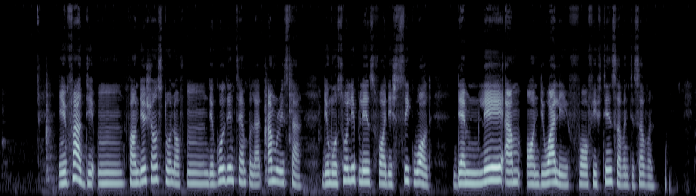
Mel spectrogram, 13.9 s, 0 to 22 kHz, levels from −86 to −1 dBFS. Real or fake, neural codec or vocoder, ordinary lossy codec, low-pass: real; none; MP3, 96 kbps; 19.8 kHz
